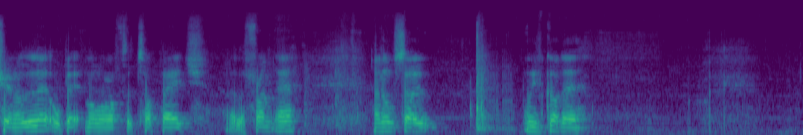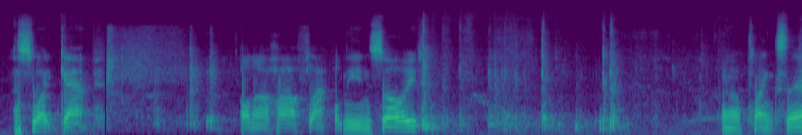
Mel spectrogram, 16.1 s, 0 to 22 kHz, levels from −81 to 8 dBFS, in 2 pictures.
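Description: From 9.08 to 11.47 s the sound turns duller and slightly quieter, losing everything above 9.8 kHz after a 20 ms gap, likely an input switched to a poorer device.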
